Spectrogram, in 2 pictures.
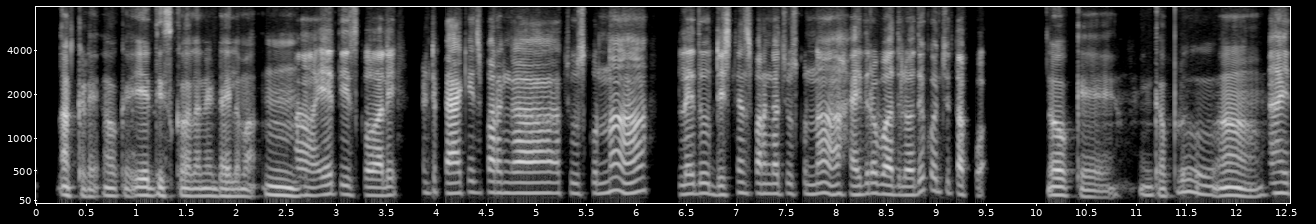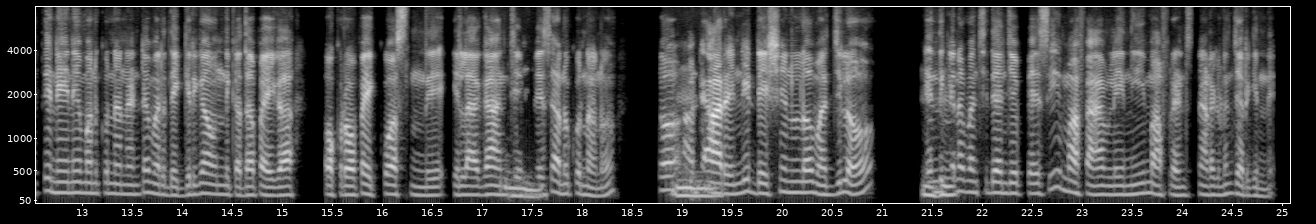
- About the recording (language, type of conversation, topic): Telugu, podcast, ఒంటరిగా ముందుగా ఆలోచించి, తర్వాత జట్టుతో పంచుకోవడం మీకు సబబా?
- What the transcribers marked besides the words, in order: other background noise; in English: "డైలమా"; in English: "ప్యాకేజ్"; in English: "డిస్టెన్స్"; in English: "సో"; in English: "ఫ్యామిలీని"; in English: "ఫ్రెండ్స్‌ని"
